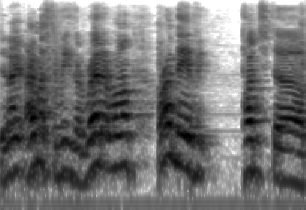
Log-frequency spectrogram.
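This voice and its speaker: With ordinary pitch variation, a man talks fairly quickly while noticeable background noise runs underneath. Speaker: chemistry teacher. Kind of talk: tutorial.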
